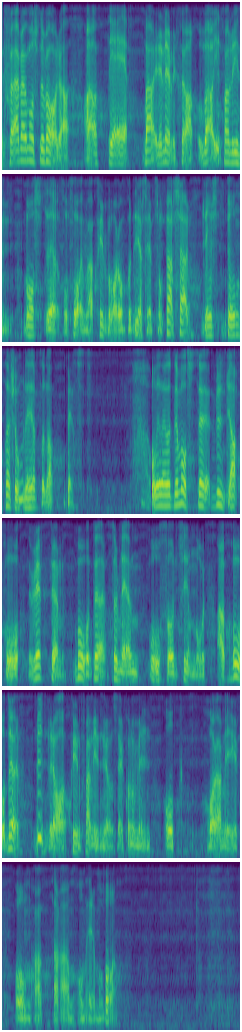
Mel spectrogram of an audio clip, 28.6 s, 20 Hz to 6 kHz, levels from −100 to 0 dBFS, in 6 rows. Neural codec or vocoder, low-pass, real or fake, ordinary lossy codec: autoencoder, 44.1 kHz, a latent of 192 numbers a frame, MeloTTS; 5.4 kHz; fake; none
